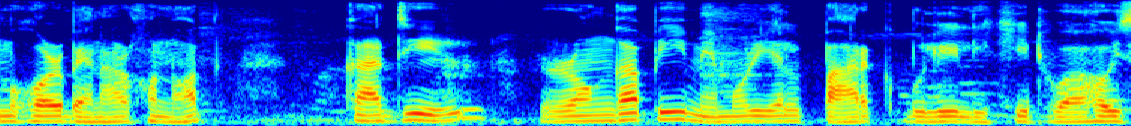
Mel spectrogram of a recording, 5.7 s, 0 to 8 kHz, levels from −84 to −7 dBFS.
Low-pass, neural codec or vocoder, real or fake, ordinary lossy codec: none; none; real; none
